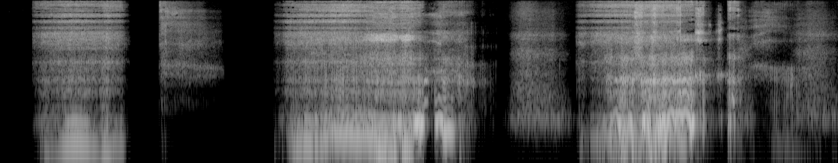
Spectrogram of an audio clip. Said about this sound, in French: Les ronflements ne tardèrent pas à se faire entendre.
